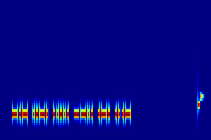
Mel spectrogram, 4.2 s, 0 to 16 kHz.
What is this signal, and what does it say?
Morse code, heard as a keyed tone, about 36 wpm, 690 Hz. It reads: KF5ZRV
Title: USA Call Signs - 3x Character Spacing - 35wpm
